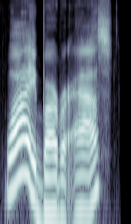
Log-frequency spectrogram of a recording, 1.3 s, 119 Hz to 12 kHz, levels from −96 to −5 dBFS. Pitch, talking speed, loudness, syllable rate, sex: 200 Hz, 135 wpm, -13 LUFS, 5.5 syllables/s, female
